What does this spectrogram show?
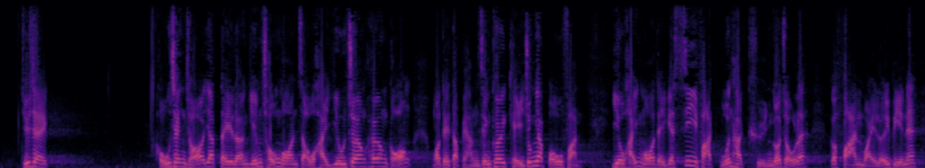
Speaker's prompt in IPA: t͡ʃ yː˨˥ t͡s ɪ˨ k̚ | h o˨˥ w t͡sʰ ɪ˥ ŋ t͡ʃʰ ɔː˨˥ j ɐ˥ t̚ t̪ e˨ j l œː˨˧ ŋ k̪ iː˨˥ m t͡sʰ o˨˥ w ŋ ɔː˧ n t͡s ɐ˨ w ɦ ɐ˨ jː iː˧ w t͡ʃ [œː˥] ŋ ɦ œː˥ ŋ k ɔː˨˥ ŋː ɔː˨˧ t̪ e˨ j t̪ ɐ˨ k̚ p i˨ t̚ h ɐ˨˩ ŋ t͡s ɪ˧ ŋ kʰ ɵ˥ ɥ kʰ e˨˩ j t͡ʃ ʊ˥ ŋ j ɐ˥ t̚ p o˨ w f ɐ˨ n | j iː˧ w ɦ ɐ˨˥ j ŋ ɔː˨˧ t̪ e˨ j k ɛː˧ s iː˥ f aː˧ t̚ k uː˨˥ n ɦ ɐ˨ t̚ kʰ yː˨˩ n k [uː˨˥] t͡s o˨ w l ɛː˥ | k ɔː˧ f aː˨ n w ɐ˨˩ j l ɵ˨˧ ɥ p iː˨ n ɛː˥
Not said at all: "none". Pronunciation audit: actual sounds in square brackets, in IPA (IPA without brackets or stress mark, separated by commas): œː˥, ɔː˨˥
